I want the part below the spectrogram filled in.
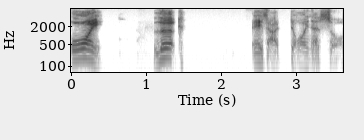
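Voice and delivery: breathy, drawn-out whisper. Joking about a dull book, doing a Steve Irwin impression. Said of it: "Steve Irwin came into my mind".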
